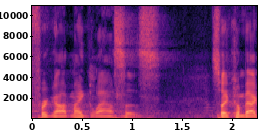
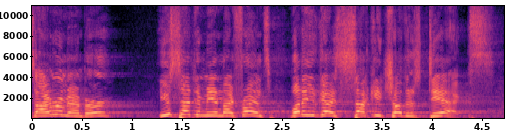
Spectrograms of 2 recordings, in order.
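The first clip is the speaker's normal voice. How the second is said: mocking angry guy; 12 semitones higher, 4 dB louder than usual. Angry stranger repeats the insult.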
